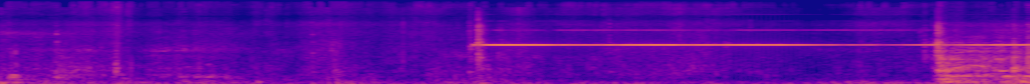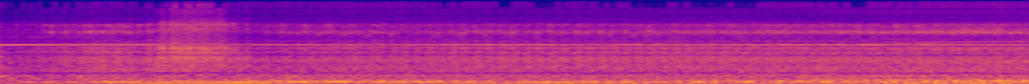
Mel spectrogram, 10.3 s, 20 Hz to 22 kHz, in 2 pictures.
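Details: Abandoned military-surplus M1078 LMTV diesel truck with new batteries, first start after bleeding fuel and hydraulics: long high starter whine, then catches into a lumpy, uneven idle with dense clatter; rough idle.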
